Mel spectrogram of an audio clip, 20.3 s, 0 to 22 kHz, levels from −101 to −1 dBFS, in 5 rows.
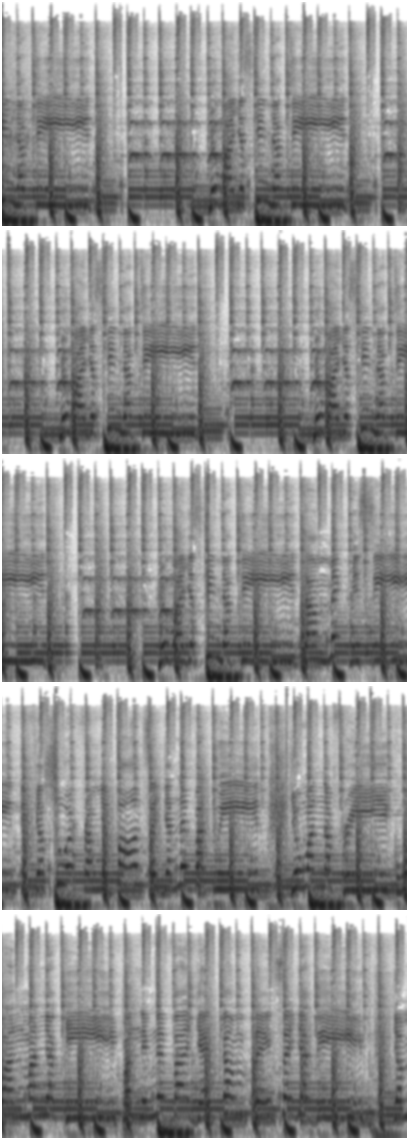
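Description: At 0.00, 3.02, 4.11, 10.16, 15.00 and 17.77 s there are sharp, violent cracks from integer overflow. On each loud peak the signal ran past the top of the integer range, by about 1 dB at the start, about 2 dB at 4.11 s and barely at all elsewhere. Instead of being held at the limit it wrapped to the opposite extreme. Clipping flattens a peak into a dull rasp. Here the waveform jumps across the full range, giving a brief, harsh snap.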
